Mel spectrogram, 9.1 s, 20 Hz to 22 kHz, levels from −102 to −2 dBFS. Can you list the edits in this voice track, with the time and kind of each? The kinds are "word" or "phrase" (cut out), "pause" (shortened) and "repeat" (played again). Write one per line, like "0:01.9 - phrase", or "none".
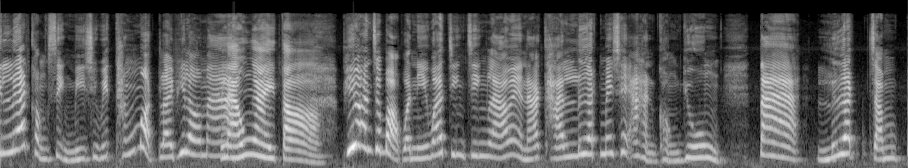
none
